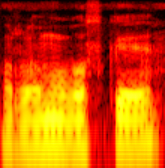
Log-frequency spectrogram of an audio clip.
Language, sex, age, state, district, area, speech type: Santali, male, 45-60, Odisha, Mayurbhanj, rural, spontaneous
